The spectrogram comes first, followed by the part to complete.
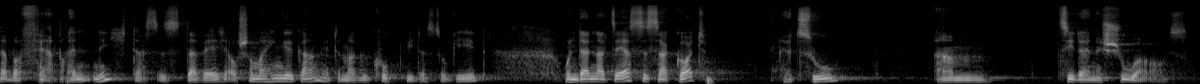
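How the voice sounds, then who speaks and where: A man's voice: medium pitch, creaky. A man preaching in an interactive, conversational way, asking his listeners questions as he explains a Bible passage. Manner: asks the audience questions, conversational. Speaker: pastor. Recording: long hall reverb.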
